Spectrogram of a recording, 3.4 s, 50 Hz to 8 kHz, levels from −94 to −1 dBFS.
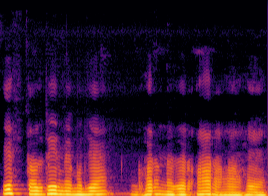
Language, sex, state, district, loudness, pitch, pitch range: Hindi, male, Arunachal Pradesh, Lower Dibang Valley, -13 LUFS, 130 Hz, 120-140 Hz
